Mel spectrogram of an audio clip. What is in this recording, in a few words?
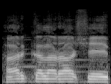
you're welcome, pashto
